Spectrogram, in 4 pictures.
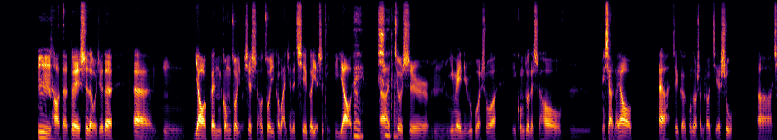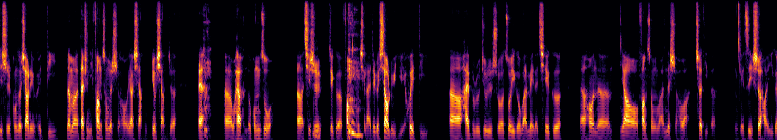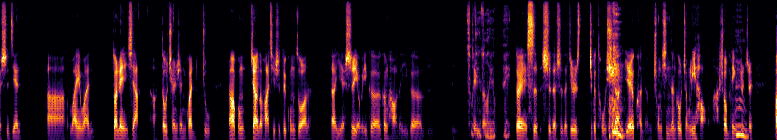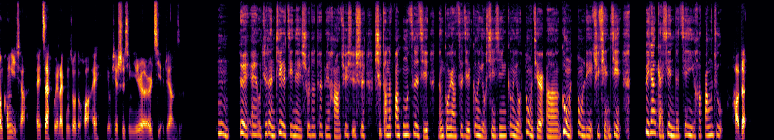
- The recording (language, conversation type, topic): Chinese, advice, 你因为工作太忙而完全停掉运动了吗？
- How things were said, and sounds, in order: throat clearing; throat clearing; throat clearing; "建议" said as "建内"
